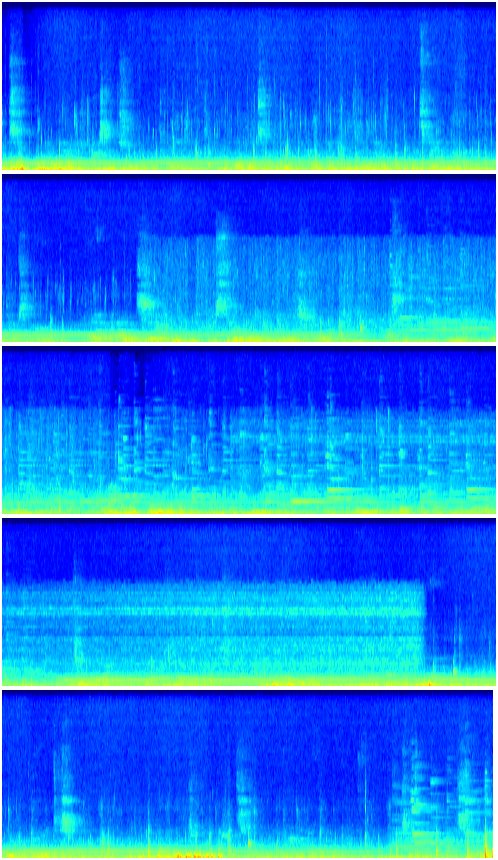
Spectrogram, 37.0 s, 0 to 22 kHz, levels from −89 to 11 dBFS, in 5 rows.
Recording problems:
room echo; strong; dies away in 1.7 s
off-mic speech; far
household noises; very loud; throughout; as loud as the speech
rain or running water; very loud; throughout; 2 dB above the speech
background music; loud; throughout; 3 dB below the speech

